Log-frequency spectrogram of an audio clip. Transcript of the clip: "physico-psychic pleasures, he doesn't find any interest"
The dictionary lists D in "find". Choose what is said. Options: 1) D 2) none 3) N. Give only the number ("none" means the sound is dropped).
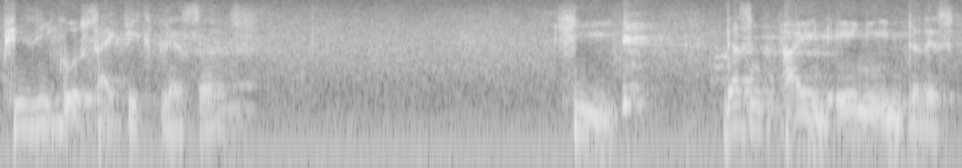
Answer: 1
